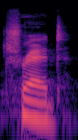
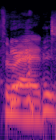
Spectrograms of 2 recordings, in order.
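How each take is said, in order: First: The word begins with a plain T sound. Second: The word begins with a TH sound.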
